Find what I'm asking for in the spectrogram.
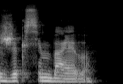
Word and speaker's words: Zhexembayeva: So my first name is Nadya, and my last name is Zhexembayeva.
